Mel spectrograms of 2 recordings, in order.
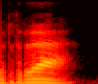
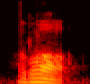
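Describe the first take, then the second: First: "ر" said thin and light, as a plain Persian ra; thin wrong ra. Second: "را" said with a full, heavy Arabic a; full heavy raa. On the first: Teacher showing the wrong thin ra to students. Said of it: "نمیگیم ر". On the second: Teacher showing the correct heavy raa to students. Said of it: "میگیم را". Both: Shown as a demonstration.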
